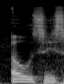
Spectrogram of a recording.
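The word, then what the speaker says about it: Aussies: we are australian australians we are ozi's right pronounced like ozzy osbourne law would help you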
